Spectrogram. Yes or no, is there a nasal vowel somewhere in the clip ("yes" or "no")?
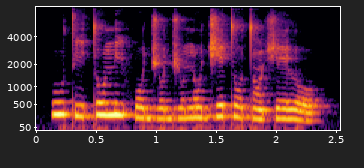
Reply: yes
